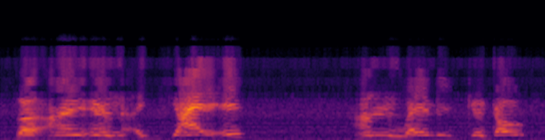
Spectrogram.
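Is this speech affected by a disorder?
Yes: cerebral palsy; affects speech, talks differently.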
